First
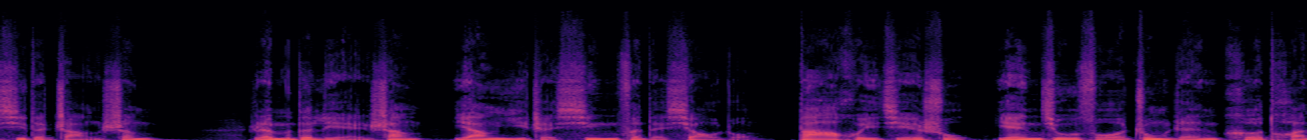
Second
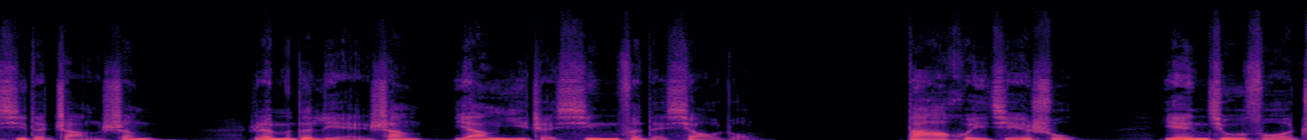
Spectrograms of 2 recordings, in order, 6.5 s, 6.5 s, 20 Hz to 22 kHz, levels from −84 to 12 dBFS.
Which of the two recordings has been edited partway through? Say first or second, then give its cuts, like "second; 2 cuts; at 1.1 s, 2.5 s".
first; 2 cuts; at 3.9 s, 4.9 s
